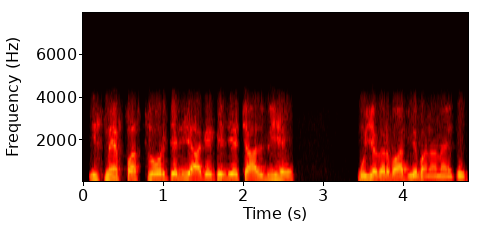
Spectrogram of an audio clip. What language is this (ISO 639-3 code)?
urd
